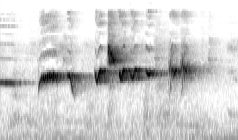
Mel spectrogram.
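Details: Asian brown flycatcher song, unedited, used as a tutor recording for songbirds: a thin steady whistle, then a run of buzzy rising and falling notes that climb higher and end in sharp chips.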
